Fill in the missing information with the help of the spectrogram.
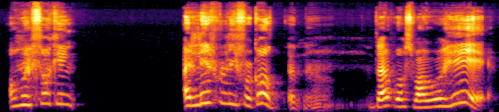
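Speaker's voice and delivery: high, loud and fast, blurting it out; the penny drops mid-sentence; sudden realisation. Acted. Tubbo suddenly remembers.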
